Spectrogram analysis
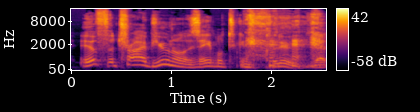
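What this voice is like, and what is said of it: Put-on lordly upper-class accent. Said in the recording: “do your best Lord's accent ... Normal accent, please.”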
